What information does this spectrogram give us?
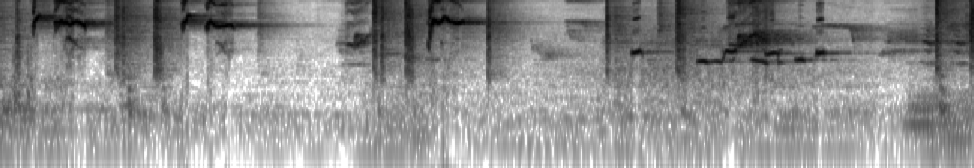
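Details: White-rumped shama lure song: sharp clicks and high thin whistled flourishes, followed by a stretch of varied mid-pitched whistled notes, lively and loud.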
